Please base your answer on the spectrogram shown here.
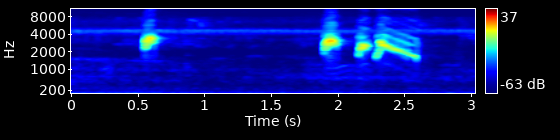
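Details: Trained female red-whiskered bulbul giving afternoon calls that urge old wild-caught males to sing in contest; a lone chirp, a pause, then a chirp, a short note and a buzzy falling slur, steady high hum in background.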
